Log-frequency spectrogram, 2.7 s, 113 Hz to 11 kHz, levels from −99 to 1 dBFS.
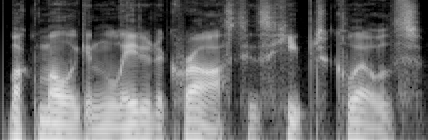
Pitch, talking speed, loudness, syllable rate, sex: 90 Hz, 180 wpm, -18 LUFS, 5.1 syllables/s, male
